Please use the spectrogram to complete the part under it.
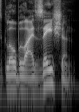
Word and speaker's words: globalization: But when it comes to saying the noun form, what is it? It's globalization. Zation, the fourth syllable.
